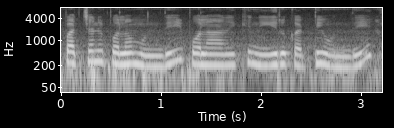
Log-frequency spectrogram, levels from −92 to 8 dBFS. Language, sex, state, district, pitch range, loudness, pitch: Telugu, female, Telangana, Mahabubabad, 205-225 Hz, -14 LUFS, 215 Hz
